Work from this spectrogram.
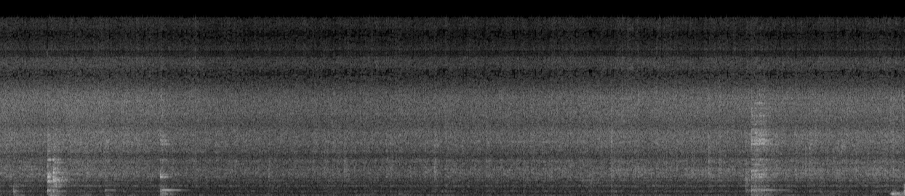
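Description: Onions sauté in a pan with a continuous soft sizzle, broken by a few sharp scraping stirs of a utensil at intervals. No voices.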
